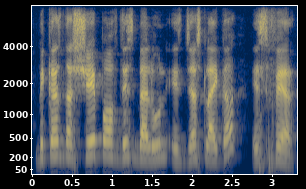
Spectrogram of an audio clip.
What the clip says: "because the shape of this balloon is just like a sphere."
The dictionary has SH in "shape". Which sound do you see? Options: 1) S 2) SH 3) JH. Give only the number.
2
